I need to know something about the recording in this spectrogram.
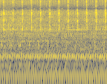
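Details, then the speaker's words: Lada Largus/Vesta engine, warmed up, with the oil pressure lamp lit and pressure dropping toward red. Light crisp ticking about seven times a second up at the valves; hydraulic lifters are clattering from low oil pressure. "потёк не вижу компенсатор всё также щёлкает"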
